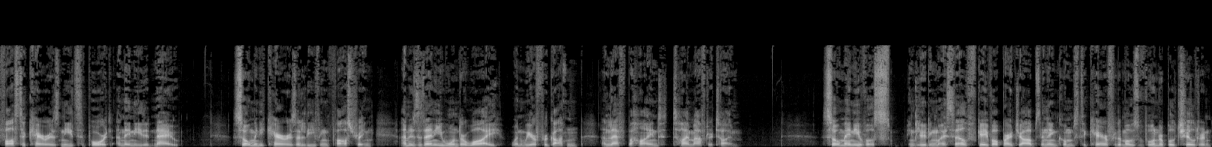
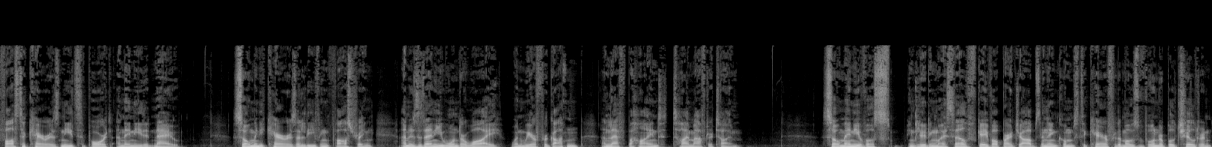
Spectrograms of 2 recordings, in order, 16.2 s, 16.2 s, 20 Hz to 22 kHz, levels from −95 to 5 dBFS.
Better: second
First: thin; very; fading below 350 Hz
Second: none

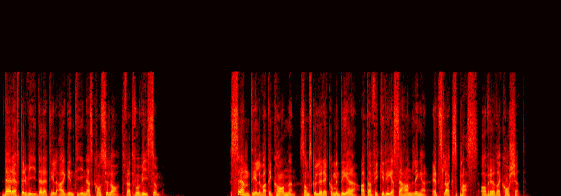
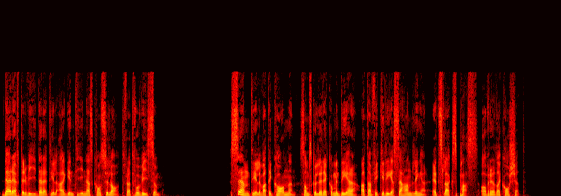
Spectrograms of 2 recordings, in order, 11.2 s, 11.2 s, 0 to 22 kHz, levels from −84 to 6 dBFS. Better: second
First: distortion; slight; 10 dB below the speech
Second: none

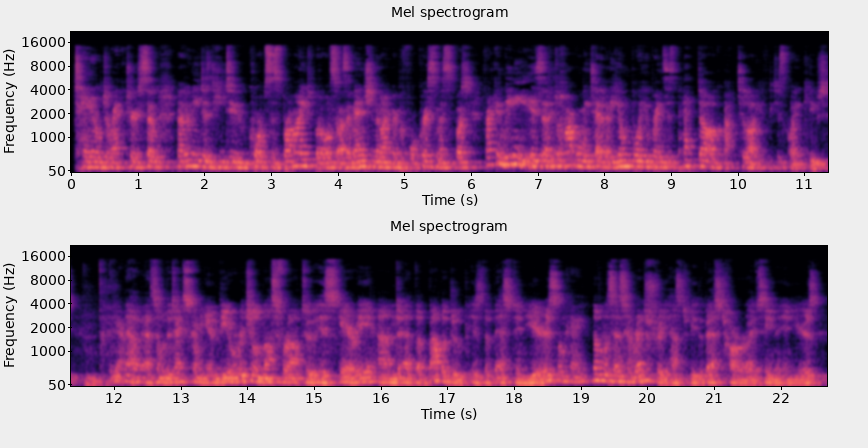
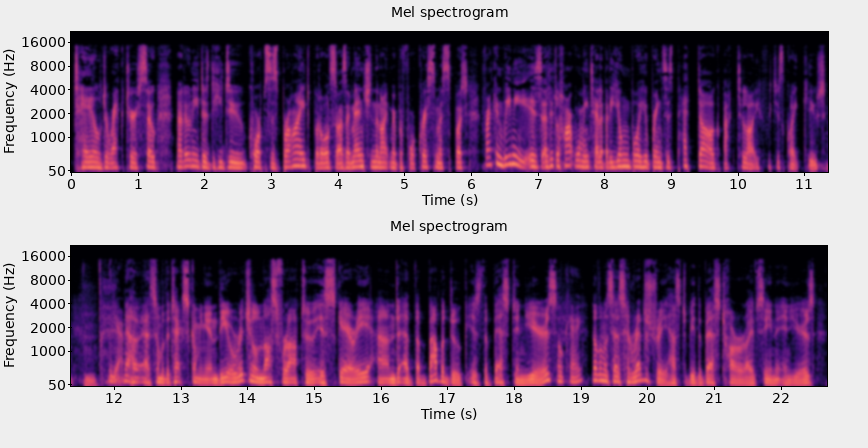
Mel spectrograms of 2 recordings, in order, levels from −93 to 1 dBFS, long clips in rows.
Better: second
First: off-mic speech; far // room echo; noticeable; dies away in 0.5 s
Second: none

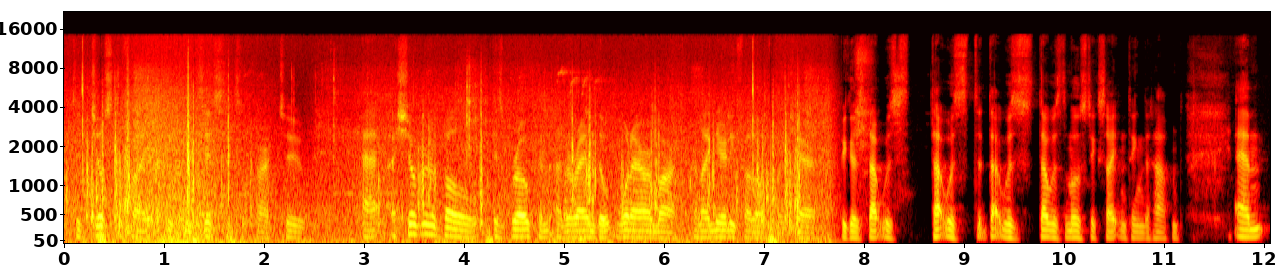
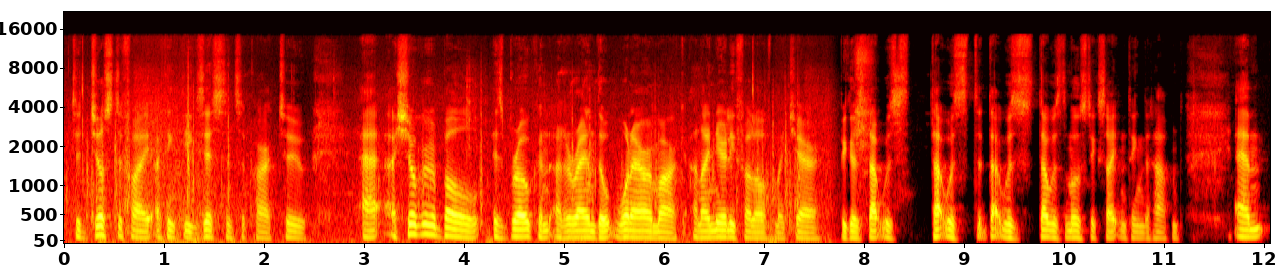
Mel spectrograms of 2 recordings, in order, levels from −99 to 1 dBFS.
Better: second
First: wind noise on the microphone; heavy; until 7.5 s; 1 dB above the speech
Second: wind noise on the microphone; occasional gusts; until 7.5 s; 15 dB below the speech

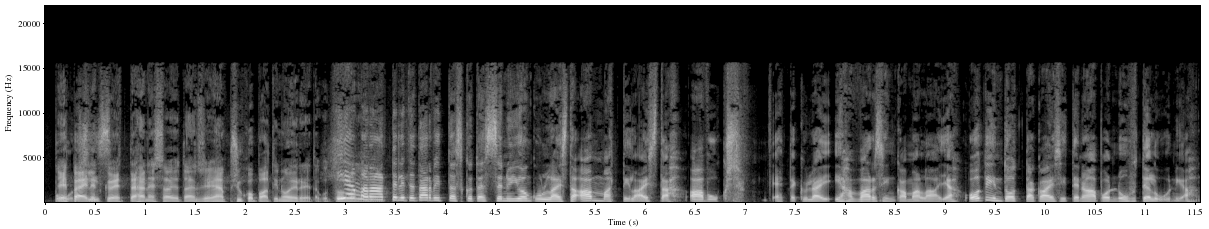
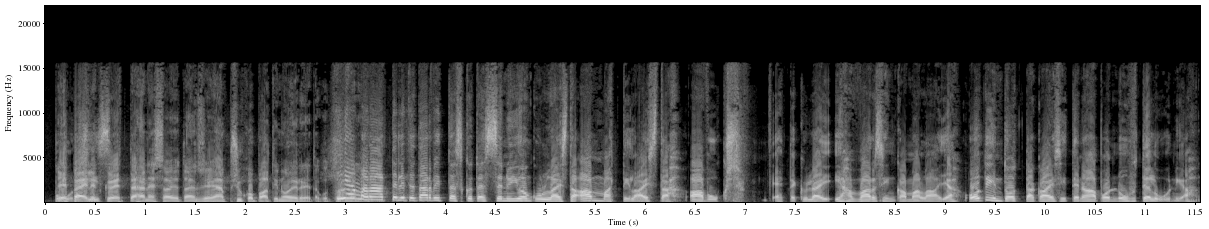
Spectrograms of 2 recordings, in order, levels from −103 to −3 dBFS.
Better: first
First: none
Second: distortion; slight; 10 dB below the speech

